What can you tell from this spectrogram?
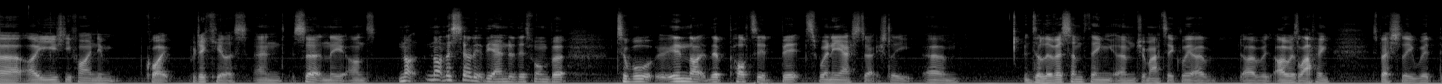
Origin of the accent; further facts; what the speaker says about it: United Kingdom; I'm British. For British people, comic books means the Beano and the Dandy, or people of my age anyway.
